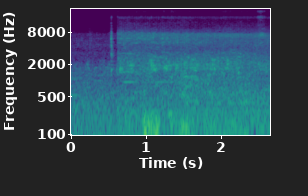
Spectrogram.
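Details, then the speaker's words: Abandoned old Toyota LandCruiser ute found in the bush in central New South Wales, started straight up on a fresh battery: faint, steady diesel rumble at idle with handling noises, settling to even tick-over; some wiring melting, clutch fluid leaked out. "that is running that is just amazing that is just unreal that thing there started straight up that's incredible"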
